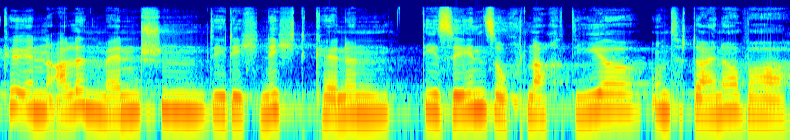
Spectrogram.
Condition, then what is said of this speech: None; typical speech.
